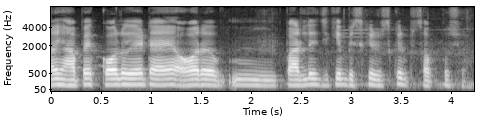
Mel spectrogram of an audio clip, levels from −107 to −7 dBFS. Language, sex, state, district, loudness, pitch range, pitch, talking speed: Hindi, female, Odisha, Malkangiri, -18 LUFS, 145-160 Hz, 155 Hz, 200 wpm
